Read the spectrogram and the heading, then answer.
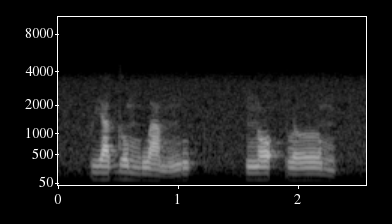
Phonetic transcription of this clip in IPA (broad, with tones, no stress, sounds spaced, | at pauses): p i˦˥ a̯ d o˧ m w a˩˦ m ŋ u˦˥ k̚ | n ɔ˥˩ ʔ p l ɤː˥˩ m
